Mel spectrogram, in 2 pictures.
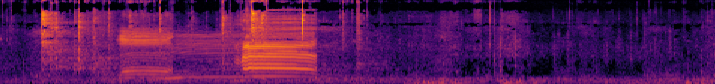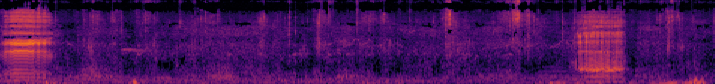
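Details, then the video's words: Newborn lambs bleat in loud, wavering, harmonic cries clustered at the start, then a lone shaky bleat midway and another near the end over a low rumbling background. "Newborn baby sheep so beautiful"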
